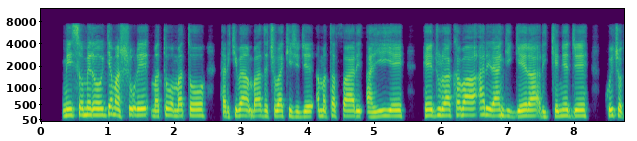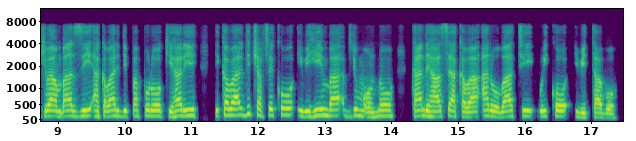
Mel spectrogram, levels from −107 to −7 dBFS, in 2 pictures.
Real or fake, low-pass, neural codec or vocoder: fake; 7.2 kHz; codec, 16 kHz, 0.9 kbps, LongCat-Audio-Codec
